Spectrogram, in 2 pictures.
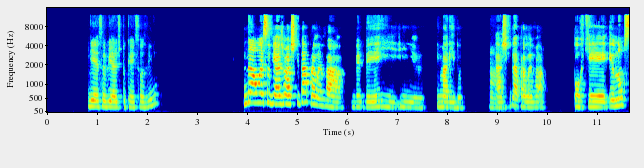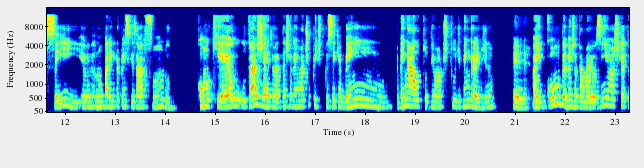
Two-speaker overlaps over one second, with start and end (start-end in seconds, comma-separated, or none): none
